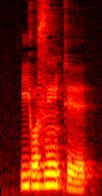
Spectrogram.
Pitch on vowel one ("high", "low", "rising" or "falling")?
high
